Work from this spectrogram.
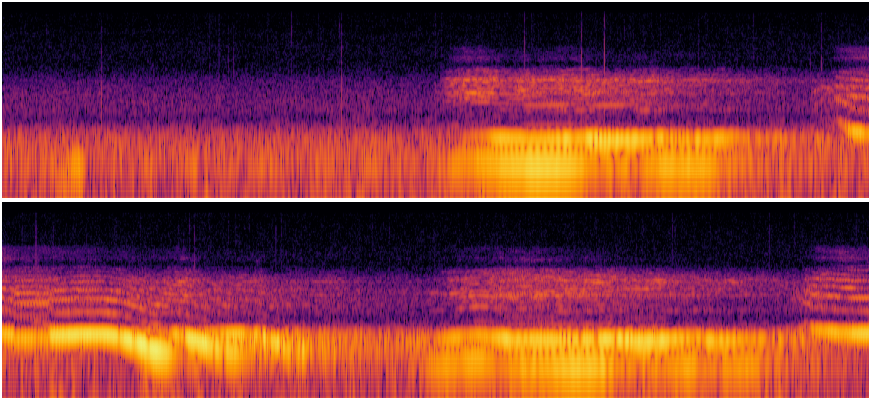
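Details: Real humpback whales singing underwater, taken from a record album: a low sustained moan, then a loud harmonic cry that bends down in a long glide, followed by another wavering moan and the start of a fourth phrase.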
